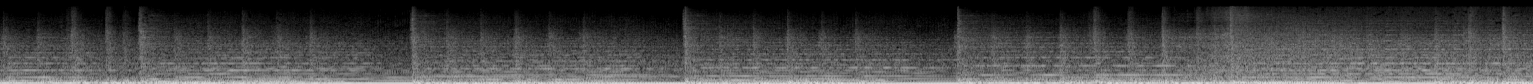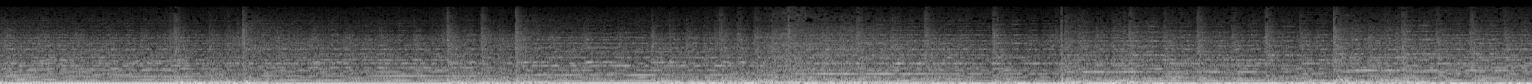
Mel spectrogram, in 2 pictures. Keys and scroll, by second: 1.9 0, 2.0 Return.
